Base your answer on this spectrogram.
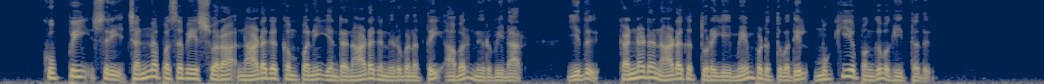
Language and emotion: Tamil, neutral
